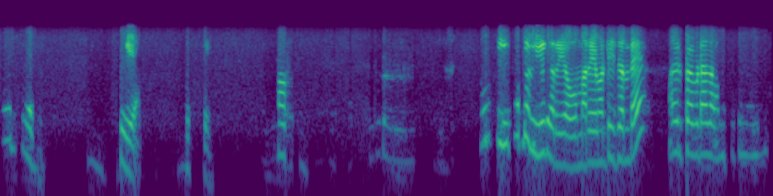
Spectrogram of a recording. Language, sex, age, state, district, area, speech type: Malayalam, female, 45-60, Kerala, Thiruvananthapuram, urban, conversation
